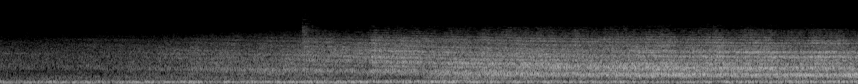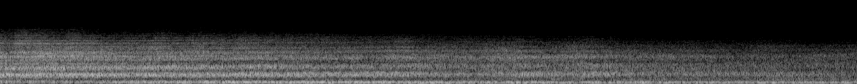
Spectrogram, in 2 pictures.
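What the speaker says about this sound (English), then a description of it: "Awesome sound there from the Virgin Atlantic A330 300 series blasting off." A Virgin Atlantic Airbus A330-300 takes off on a cold runway at Manchester Airport, its engines swelling from a steady roar into a loud, sustained thunder that holds for many seconds with a rising whine layered on top.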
